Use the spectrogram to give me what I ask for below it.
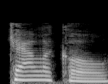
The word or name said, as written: calicle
